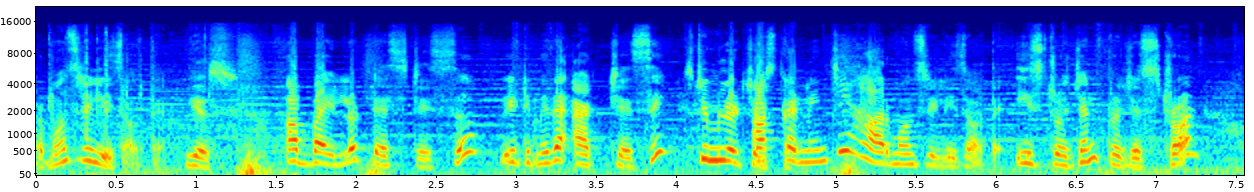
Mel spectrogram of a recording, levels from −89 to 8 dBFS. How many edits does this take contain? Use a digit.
1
